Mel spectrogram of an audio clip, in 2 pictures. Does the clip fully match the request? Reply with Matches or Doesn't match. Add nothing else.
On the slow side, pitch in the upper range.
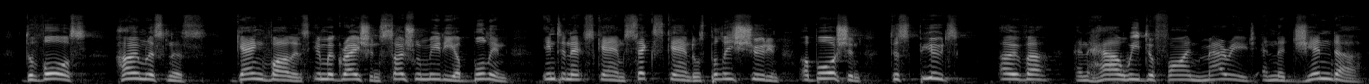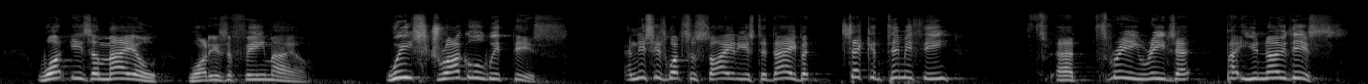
Matches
